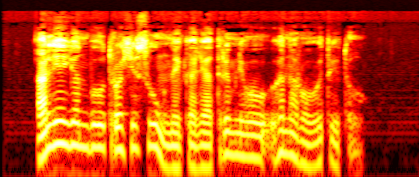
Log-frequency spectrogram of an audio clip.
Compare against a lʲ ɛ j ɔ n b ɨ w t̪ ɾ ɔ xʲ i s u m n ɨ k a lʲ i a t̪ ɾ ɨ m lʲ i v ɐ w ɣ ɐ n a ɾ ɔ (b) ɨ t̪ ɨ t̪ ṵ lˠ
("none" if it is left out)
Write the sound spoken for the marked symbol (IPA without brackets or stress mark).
v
